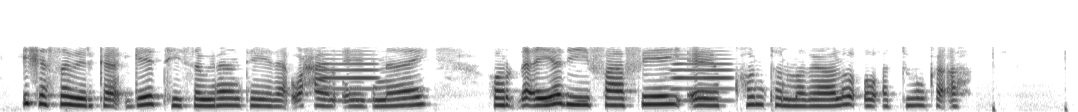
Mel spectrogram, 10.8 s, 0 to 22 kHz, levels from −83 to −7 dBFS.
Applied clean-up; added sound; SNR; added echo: none; Wind instrument, woodwind instrument; 10 dB; none.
